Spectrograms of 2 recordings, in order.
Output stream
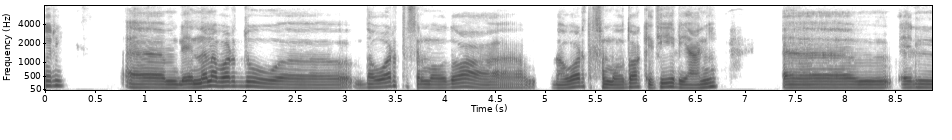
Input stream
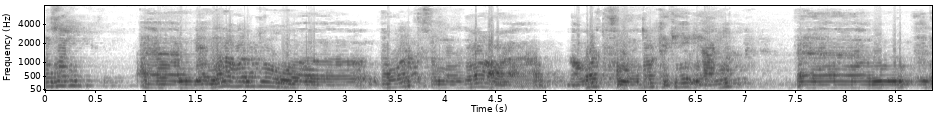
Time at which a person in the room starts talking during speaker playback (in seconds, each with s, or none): none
